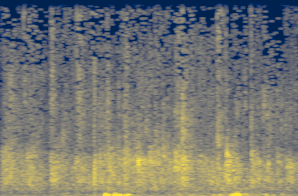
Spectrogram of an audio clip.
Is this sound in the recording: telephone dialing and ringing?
no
